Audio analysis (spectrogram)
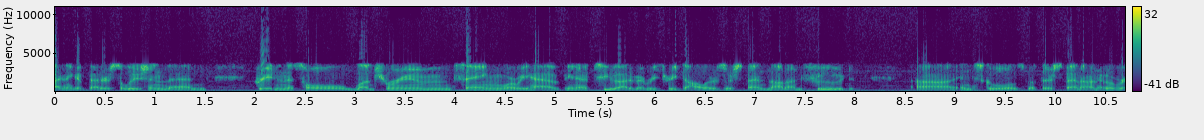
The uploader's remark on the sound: an intriguing phone conversation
